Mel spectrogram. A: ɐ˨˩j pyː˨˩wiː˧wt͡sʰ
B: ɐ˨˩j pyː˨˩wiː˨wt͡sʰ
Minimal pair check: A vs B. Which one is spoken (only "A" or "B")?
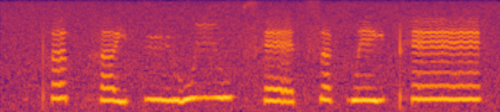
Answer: A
